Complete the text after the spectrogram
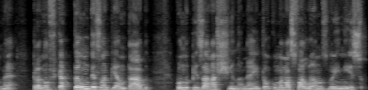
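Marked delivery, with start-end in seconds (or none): none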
